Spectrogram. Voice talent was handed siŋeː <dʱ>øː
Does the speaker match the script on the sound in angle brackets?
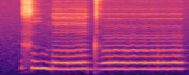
yes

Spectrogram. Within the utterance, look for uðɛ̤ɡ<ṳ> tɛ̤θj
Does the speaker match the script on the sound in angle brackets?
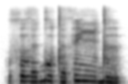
no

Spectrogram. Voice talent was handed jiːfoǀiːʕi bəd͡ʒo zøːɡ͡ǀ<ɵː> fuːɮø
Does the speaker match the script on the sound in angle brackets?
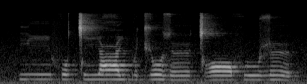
no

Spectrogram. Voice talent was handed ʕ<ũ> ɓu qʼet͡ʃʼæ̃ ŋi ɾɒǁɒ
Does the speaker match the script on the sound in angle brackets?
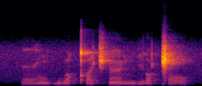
no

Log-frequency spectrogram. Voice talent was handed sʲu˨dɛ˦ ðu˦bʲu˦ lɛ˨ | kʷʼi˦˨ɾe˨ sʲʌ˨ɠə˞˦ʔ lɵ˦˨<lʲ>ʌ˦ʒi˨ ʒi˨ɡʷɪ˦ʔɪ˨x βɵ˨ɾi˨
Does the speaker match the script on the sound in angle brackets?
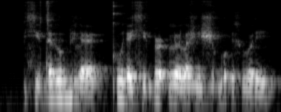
no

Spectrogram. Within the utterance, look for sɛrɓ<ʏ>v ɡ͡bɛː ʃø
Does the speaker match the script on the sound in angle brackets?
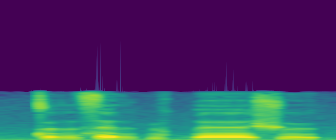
yes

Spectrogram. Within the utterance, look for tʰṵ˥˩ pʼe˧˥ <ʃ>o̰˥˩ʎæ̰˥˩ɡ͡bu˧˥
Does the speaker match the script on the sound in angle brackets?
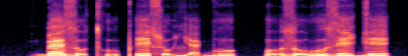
no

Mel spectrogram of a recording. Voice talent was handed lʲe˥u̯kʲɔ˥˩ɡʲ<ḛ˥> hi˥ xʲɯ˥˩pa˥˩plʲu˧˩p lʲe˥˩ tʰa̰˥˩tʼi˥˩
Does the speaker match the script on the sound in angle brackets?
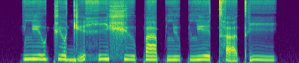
yes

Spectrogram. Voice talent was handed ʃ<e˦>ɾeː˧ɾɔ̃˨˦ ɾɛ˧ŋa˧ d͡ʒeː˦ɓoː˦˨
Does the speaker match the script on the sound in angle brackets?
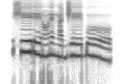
no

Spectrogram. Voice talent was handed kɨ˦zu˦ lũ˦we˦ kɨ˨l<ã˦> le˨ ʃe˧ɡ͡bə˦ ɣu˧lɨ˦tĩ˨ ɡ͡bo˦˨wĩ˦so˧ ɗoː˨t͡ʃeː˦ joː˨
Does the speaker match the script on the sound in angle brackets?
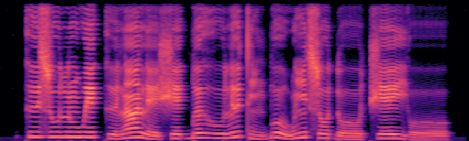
yes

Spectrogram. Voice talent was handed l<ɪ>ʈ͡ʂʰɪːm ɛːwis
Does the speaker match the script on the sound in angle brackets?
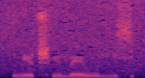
yes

